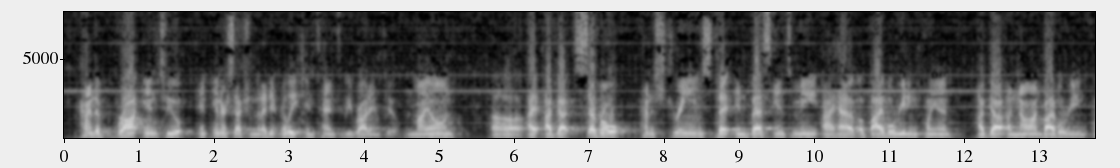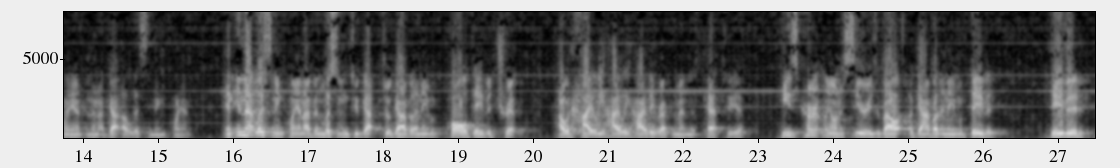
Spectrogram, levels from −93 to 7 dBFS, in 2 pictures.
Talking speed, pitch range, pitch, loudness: 200 wpm, 145-165 Hz, 155 Hz, -14 LUFS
